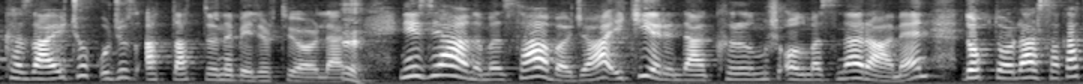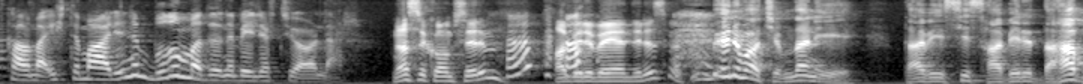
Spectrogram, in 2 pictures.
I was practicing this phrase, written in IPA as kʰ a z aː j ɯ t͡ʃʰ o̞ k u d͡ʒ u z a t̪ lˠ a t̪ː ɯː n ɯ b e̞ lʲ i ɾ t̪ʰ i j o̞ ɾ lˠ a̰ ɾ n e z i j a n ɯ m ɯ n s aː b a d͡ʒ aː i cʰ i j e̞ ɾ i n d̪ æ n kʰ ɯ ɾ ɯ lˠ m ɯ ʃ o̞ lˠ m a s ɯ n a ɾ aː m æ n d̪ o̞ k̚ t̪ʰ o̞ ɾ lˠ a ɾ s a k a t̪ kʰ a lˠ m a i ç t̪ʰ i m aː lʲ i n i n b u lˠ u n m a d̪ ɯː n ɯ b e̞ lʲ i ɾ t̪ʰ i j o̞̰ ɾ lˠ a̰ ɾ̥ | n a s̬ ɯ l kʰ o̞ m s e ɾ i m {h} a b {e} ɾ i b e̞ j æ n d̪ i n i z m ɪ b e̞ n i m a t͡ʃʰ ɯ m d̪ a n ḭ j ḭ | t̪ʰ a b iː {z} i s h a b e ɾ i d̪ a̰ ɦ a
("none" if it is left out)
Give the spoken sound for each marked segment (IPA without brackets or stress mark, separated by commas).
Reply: h, e, s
